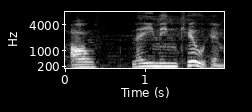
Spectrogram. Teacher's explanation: The word flaming is relatively easy to pick out, sir, if you care to look, as it involves an unambiguous labiodental fricative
